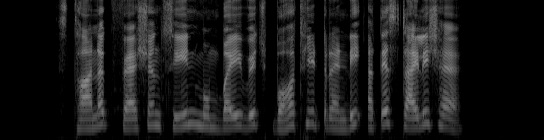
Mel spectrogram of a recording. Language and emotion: Punjabi, happy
